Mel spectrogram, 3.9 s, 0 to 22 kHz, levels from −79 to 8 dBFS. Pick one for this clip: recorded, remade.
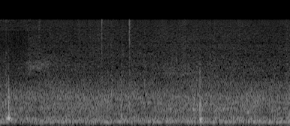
remade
